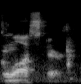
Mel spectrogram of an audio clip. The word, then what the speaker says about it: Gloucester: whoíve our CEO Dara Grasso's report please it's pronounced Gloucester so Chester we will miss you I first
